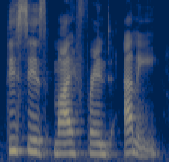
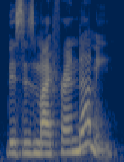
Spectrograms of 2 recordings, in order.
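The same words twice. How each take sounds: First: The words are said separately, not linked. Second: The words are linked smoothly together. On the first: The speaker calls it wrong. "We don't actually say" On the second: The speaker calls it right. "What we do is this"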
